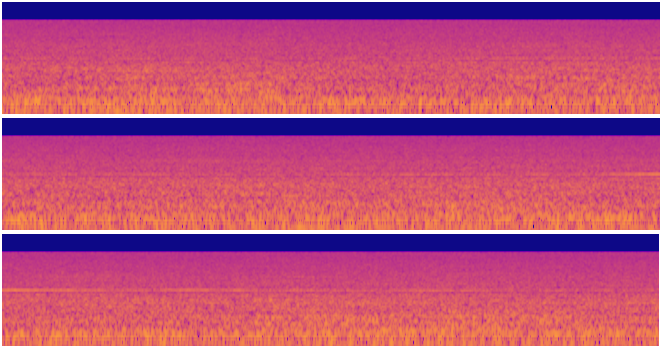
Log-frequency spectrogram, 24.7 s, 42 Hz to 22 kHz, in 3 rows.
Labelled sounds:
16.0	16.3	vessel noise, 0.90 to 1.0 kHz

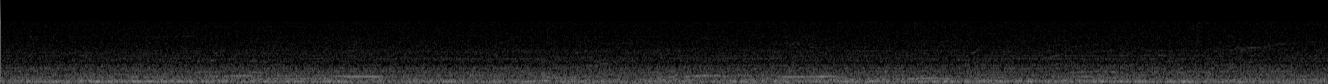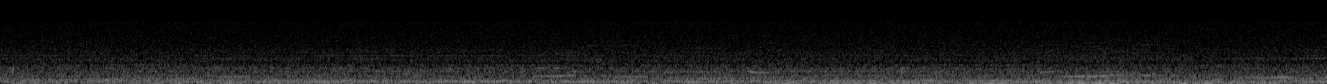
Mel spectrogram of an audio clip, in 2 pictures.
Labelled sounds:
12.4	12.6	humpback whale, 2.0 to 2.2 kHz

